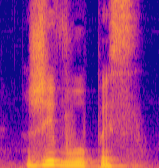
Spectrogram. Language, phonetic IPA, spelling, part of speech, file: Ukrainian, [ʒeˈwɔpes], живопис, noun, Uk-живопис.ogg
- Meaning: 1. painting (artform involving the use of paint) 2. paintings, pictures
